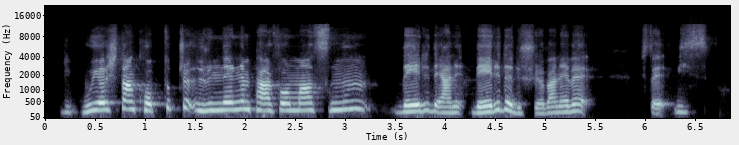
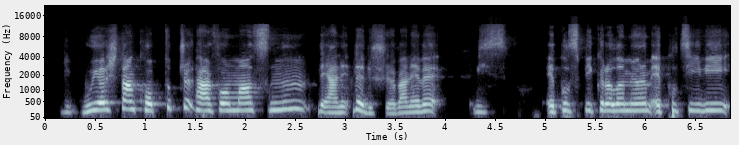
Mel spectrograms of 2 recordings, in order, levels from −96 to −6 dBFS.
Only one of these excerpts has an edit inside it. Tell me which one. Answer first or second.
second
